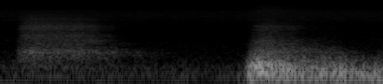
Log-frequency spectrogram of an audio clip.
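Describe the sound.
Breathing during a guided breathing exercise: a soft, airy breath, then a quiet pause, followed by a louder, lower, rushing exhale that carries to the end, with no talk.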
